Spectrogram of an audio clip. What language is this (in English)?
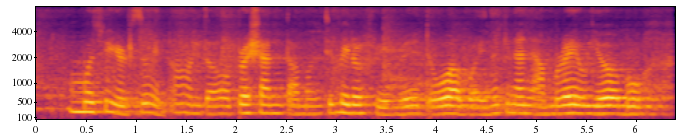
Nepali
